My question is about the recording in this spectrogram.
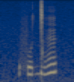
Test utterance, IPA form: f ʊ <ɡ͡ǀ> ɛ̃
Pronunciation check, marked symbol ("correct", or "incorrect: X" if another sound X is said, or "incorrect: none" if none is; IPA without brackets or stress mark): correct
